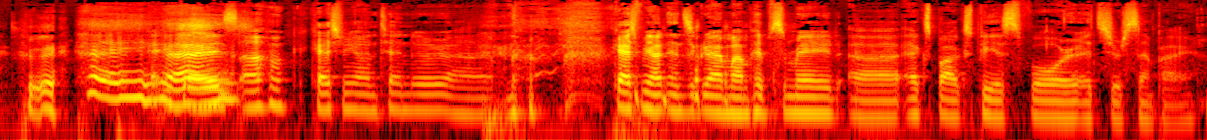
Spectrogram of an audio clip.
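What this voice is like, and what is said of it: Nervous-sounding voice. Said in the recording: “You sound like a nervous guy. ... You sound like a nervous guy at a speed dating.”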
